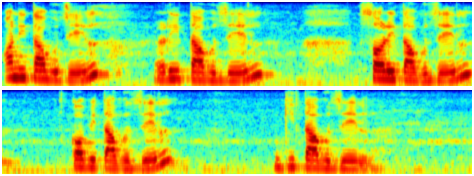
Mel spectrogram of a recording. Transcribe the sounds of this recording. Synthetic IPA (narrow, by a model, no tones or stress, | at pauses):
ʌnit̪abud͡zel | rit̪abud͡zel | sʌɾit̪abud͡zel | kʌbit̪abud͡zel | ɡit̪abud͡zel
